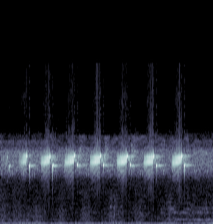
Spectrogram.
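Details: A Russet bush warbler in India, usually hard to see, repeats a high, buzzy, insect-like song phrase about twice a second, seven or eight times, over a faint low hum.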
